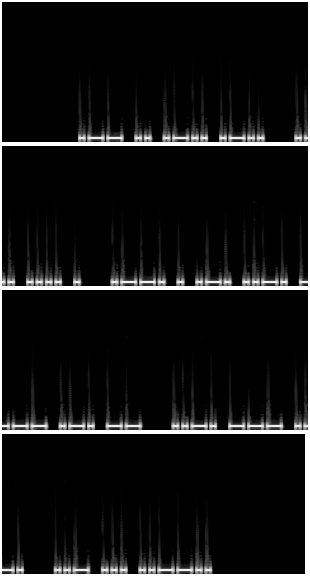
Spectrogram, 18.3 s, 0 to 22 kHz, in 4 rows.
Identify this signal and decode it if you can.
Morse code, heard as a keyed tone, about 17 wpm, 700 Hz. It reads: WILL SHE PERFORM FOR US?
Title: Sentences from Top 1000 Words - Review Part 5 - 17wpm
